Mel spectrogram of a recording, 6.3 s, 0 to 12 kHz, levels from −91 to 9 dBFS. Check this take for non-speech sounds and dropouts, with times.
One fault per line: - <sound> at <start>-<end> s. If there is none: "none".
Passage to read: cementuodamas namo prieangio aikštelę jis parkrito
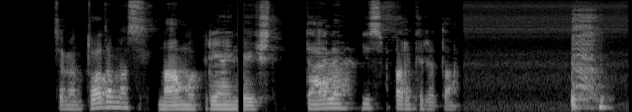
- dropout at 2.4-2.4 s
- cough at 5.7-6.2 s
